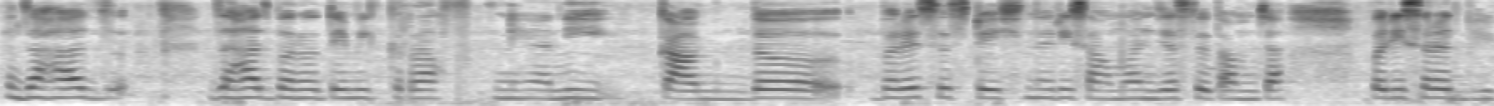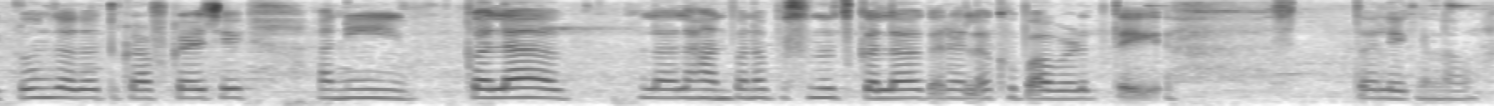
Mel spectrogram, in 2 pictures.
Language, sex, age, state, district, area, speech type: Marathi, female, 18-30, Maharashtra, Nanded, rural, spontaneous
